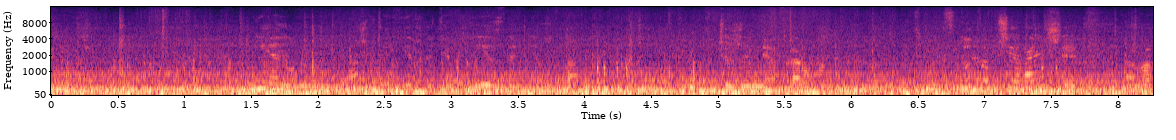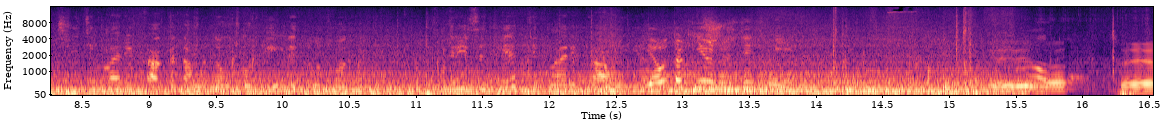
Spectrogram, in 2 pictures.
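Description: Small SUV's cabin noise: the engine and tyres on a rough, snow-covered dirt road, a steady low rumble heard from inside the car.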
